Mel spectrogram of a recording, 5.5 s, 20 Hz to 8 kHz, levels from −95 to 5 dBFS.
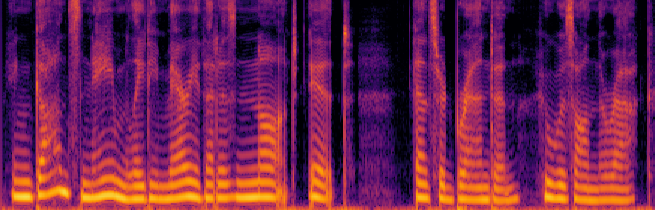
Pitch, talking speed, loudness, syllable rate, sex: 195 Hz, 175 wpm, -15 LUFS, 4.6 syllables/s, female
